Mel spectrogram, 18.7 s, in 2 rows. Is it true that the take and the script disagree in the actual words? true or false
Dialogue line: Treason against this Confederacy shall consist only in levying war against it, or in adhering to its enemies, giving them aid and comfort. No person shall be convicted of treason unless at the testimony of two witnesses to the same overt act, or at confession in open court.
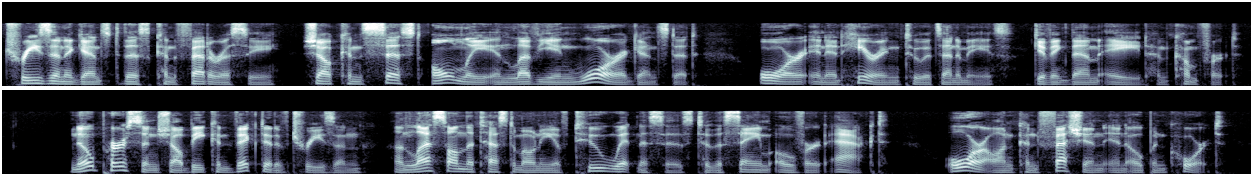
true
